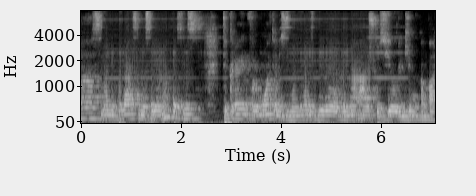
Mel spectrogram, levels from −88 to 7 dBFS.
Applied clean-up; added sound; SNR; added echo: neural separator model SepFormer DNS4.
